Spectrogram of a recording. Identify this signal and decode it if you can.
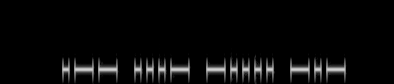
Morse code, heard as a keyed tone, about 20 wpm, 700 Hz. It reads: WV6K
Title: USA Call Signs - 4 Characters - Repeated 2x - 20wpm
